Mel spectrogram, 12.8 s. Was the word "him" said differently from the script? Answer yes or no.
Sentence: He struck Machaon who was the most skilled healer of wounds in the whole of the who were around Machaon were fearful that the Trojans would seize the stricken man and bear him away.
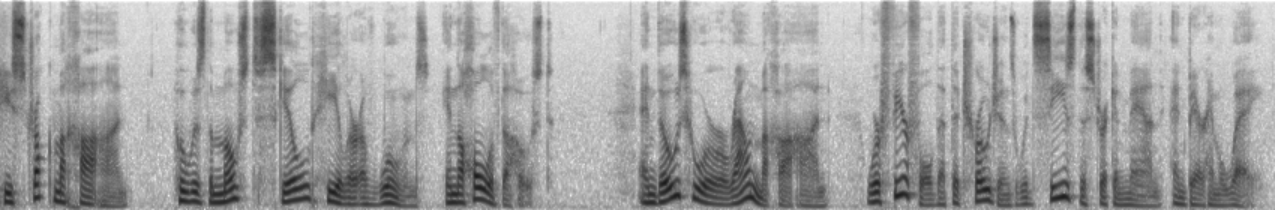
no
